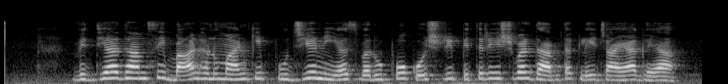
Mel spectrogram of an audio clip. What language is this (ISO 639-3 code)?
hin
